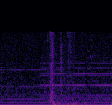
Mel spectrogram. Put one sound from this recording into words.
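A metal door bangs open.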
